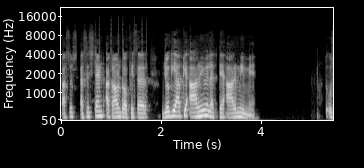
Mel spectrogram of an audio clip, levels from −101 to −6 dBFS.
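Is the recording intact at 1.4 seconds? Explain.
No. From 0.68 to 1.72 s the speech carries GSM signalling bursts: a nearby 2G phone's radio pulses, rectified by the audio circuit, make a galloping dit-dit-dit of short 217 Hz buzzes well below the speech. Unlike steady mains hum, they come in short groups.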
